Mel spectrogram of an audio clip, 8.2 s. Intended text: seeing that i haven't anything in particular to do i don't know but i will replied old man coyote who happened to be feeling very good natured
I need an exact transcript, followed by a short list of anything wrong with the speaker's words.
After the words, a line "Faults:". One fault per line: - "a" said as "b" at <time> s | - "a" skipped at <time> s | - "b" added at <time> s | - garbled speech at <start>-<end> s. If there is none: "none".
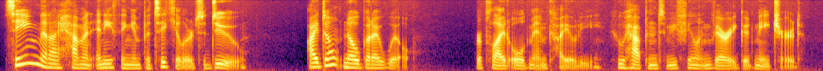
seeing that i haven't anything in particular to do i don't know but i will replied old man coyote who happened to be feeling very good natured
Faults:
none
